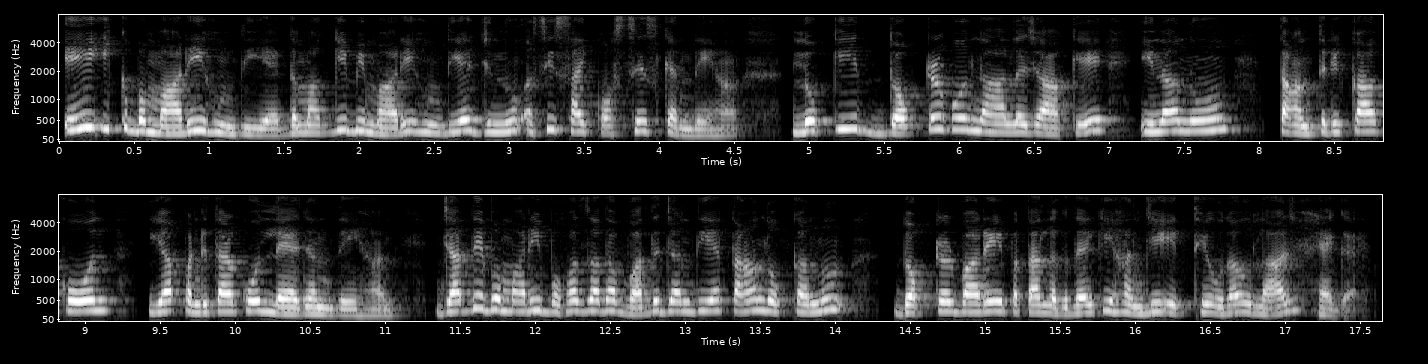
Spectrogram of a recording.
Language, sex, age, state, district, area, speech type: Punjabi, female, 30-45, Punjab, Rupnagar, urban, spontaneous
